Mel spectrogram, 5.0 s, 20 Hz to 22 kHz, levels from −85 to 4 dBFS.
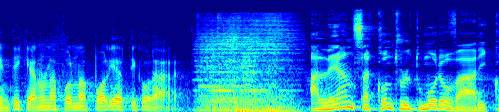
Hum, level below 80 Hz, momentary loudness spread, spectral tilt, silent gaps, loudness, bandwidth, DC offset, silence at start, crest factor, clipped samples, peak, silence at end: none; -38 dBFS; 8 LU; -6 dB/octave; none; -26 LUFS; 16 kHz; under 0.1%; 0 s; 12 dB; under 0.1%; -14 dBFS; 0 s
